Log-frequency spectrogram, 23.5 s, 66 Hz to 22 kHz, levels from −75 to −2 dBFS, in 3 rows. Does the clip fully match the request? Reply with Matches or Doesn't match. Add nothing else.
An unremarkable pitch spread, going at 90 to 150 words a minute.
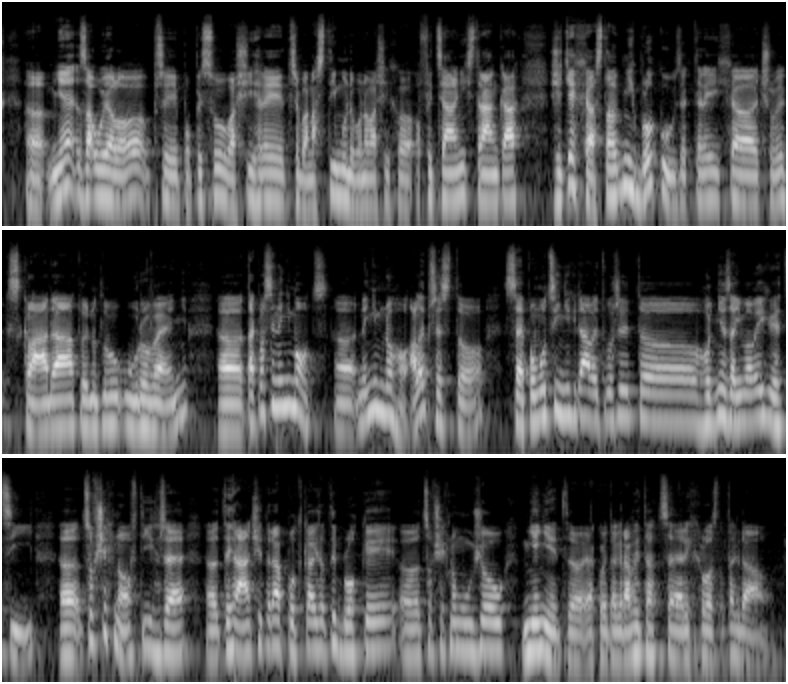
Doesn't match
